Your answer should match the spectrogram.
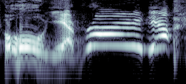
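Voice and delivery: high, sarcastic "oh yeah, right"; sarcastic disbelief. Pretend. Preacher mocking doubters of God's promise, sarcastic.

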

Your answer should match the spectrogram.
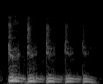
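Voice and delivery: low, soft suspense sting; dramatic dun dun. Acted. Door knock in the story, low soft suspense cue. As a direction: hum it like an ominous movie cue.

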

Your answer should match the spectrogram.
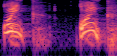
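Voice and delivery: high squealy oinks; pig oink. Acted. Missus Pig greets baby mouse, high oinking. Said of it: "said Missus Pig".

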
